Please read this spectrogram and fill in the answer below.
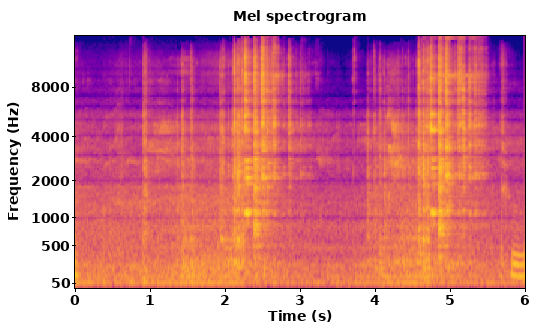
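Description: Quarters dropping into the coin box of a coin-operated turnstile, each landing with a quick run of metallic clinks. Two coins go in, one about two seconds in and one near the end.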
